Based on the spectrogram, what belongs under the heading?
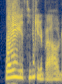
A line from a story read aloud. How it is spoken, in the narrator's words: he asked, his tone teasing and his British accent very noticeable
